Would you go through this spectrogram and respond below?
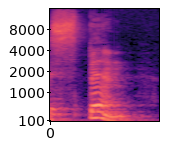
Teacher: when I say spin, there is no puff of air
